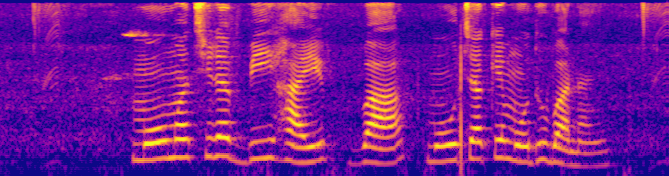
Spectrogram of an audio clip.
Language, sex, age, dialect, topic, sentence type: Bengali, female, 18-24, Standard Colloquial, agriculture, statement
